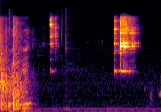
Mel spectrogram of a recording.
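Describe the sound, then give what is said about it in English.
A glass clinks twice as someone takes a sip: a soft low thump at the start, then a short bright tap followed by a louder ringing clink, with a steady low hum underneath. “Well, let me take a sip.”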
